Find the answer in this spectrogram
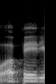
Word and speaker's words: apiary: इसका प्रोनाउंसिएशन एविएरी होता है, एविएरी, ठीक है। और वो अपेरी होता है।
